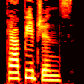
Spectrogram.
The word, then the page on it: capuchins: British English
